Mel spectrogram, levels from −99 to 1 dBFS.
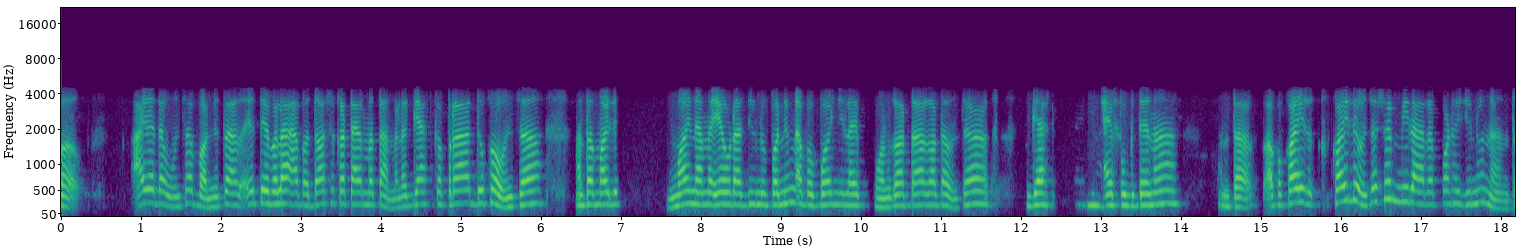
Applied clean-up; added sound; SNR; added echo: none; none; none; none.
